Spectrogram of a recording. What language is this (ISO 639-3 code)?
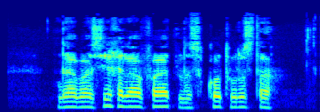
pus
